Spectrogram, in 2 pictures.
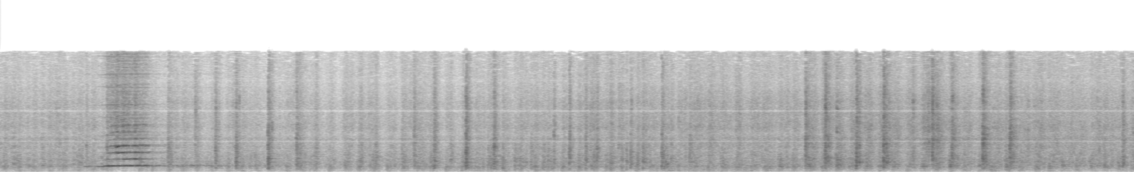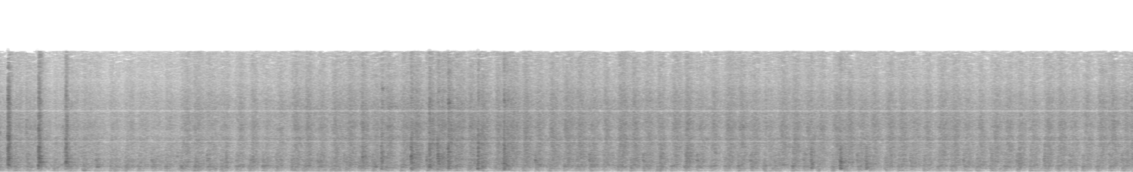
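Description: Heritage railway train running, heard from an open carriage window: steady rolling noise with frequent clicks of the wheels over the rails. About a second in, the locomotive gives one short whistle that rises slightly in pitch, the loudest sound here.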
